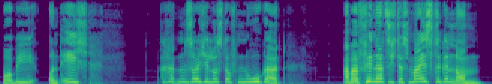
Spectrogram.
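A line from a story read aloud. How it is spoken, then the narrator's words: Squeaky voice. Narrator (German): piepst seine Stimme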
